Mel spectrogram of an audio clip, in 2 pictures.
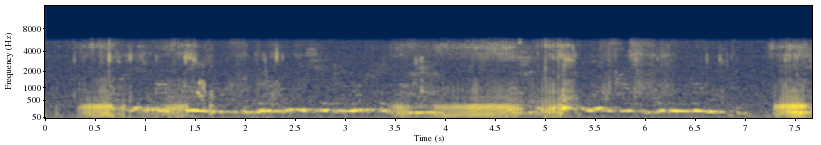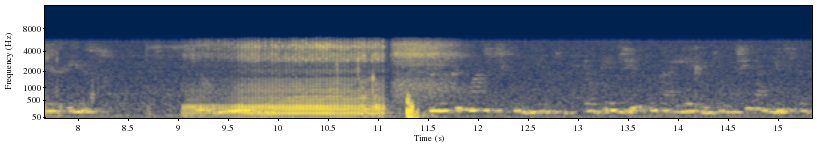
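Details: A dog snoring: low, rough rumbling breaths in uneven pulses, with a few louder raspy bursts partway through.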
